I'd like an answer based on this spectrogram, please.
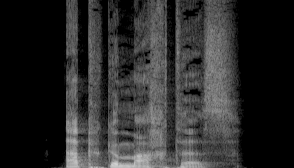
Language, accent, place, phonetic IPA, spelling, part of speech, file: German, Germany, Berlin, [ˈapɡəˌmaxtəs], abgemachtes, adjective, De-abgemachtes.ogg
- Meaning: strong/mixed nominative/accusative neuter singular of abgemacht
